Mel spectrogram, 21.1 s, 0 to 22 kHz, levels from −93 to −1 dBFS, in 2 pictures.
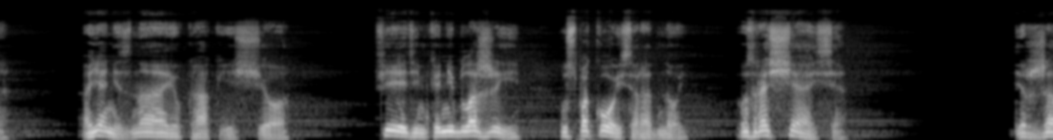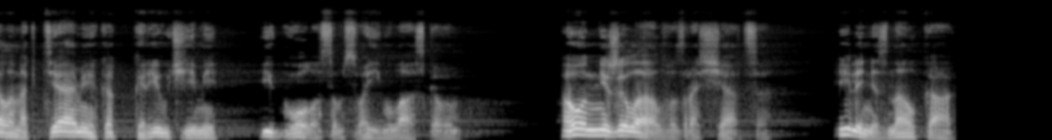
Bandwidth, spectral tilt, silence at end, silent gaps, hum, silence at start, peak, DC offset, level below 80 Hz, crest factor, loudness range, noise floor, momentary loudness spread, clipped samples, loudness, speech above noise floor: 15.5 kHz; -5.5 dB/octave; 1 s; 9.23-10.09 s, 15.90-16.09 s; none; 0 s; -6 dBFS; under 0.1%; -54 dBFS; 20 dB; 6 LU; -72 dBFS; 16 LU; under 0.1%; -25 LUFS; 48 dB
